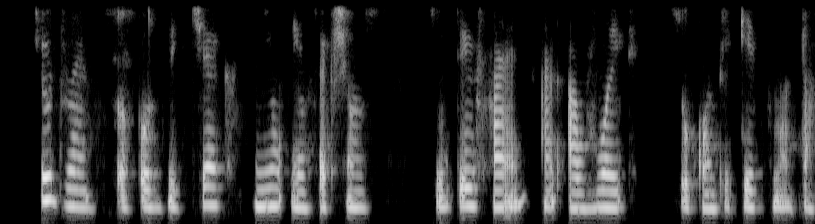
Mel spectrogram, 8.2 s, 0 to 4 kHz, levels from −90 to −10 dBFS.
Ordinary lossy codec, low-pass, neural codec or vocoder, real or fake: none; 3.6 kHz; codec, 16 kHz, 4 kbps, X-Codec, HuBERT features, trained on balanced general audio; fake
